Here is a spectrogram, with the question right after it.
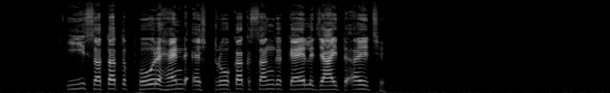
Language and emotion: Maithili, neutral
